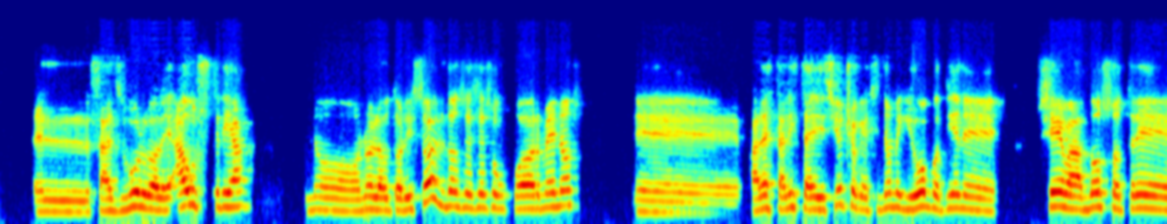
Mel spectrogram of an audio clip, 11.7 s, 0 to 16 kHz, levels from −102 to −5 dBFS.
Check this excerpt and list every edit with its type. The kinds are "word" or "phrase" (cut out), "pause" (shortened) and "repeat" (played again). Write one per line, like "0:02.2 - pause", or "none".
none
